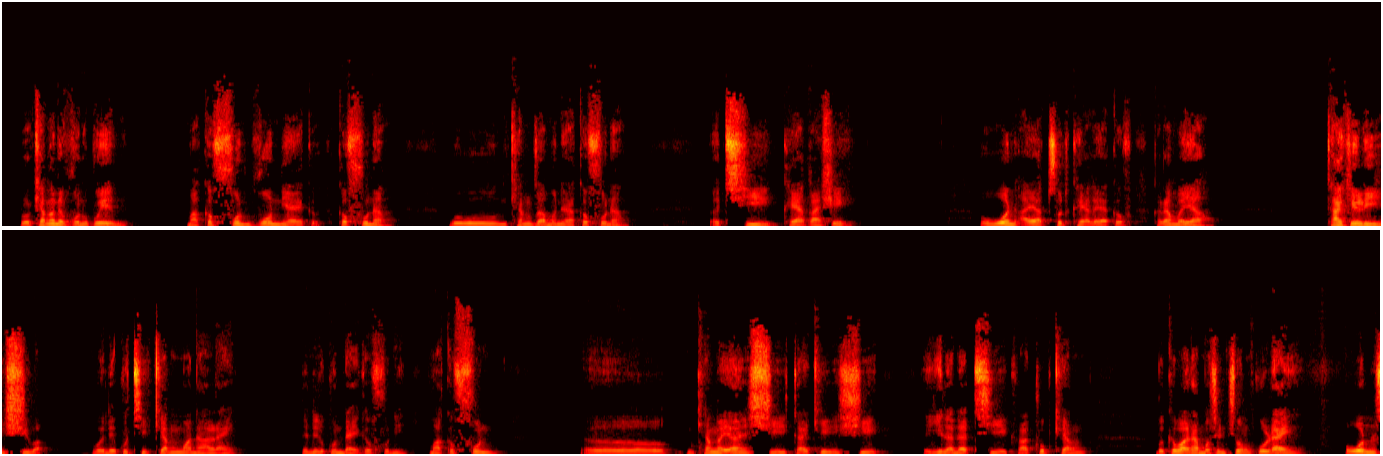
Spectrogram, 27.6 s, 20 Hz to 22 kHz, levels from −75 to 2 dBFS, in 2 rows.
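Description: From start to finish the speech sounds swirly, hollow and smeared, with blurred consonant attacks and nothing above 16.5 kHz. That's generation loss, likely from about seven MP3 re-encodes at around 64 kbit/s, each pass adding fresh quantisation noise and spectral holes.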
